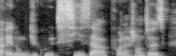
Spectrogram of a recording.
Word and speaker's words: SZA: Ça se prononce Riza et donc du coup, SZA pour la chanteuse.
